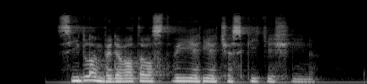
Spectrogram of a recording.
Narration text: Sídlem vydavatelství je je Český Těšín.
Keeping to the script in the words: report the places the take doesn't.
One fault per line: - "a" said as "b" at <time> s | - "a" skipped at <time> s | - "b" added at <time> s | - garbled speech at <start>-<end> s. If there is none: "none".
none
